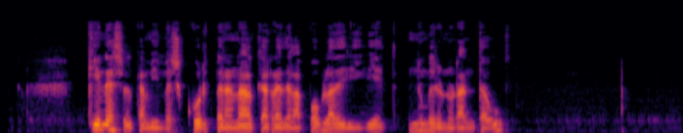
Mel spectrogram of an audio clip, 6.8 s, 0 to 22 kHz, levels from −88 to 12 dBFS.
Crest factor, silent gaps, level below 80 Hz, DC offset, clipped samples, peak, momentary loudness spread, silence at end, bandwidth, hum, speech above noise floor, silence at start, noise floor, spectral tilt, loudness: 22 dB; none; -54 dBFS; under 0.1%; under 0.1%; -6 dBFS; 14 LU; 1.8 s; 11 kHz; none; 46 dB; 0.4 s; -71 dBFS; -6 dB/octave; -26 LUFS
